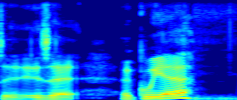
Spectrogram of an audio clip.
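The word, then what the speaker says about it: Gruyère: Is it a Gruyere? Gruyere. That's how it's pronounced.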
